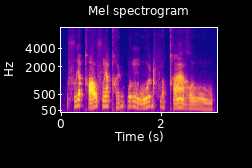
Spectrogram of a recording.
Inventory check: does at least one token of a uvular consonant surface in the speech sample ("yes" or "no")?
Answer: yes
